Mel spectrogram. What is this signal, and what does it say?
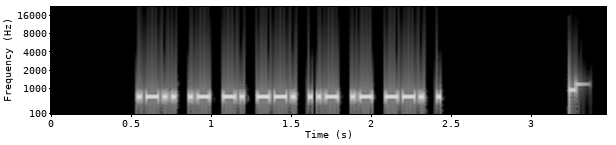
Morse code, heard as a keyed tone, about 42 wpm, 700 Hz. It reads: LANGUAGE
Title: Sentences from Top 500 Words - New Word Drill - 45wpm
